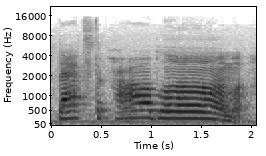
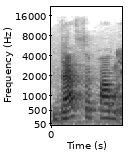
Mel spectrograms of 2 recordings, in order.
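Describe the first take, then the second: First: Each word of "That's the problem" drawn out slowly and pressed; slow emphatic repeat. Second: Said in the usual way. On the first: Real, not acted. Vlogger hammering home her demotion complaint to viewers, slow and pointed.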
